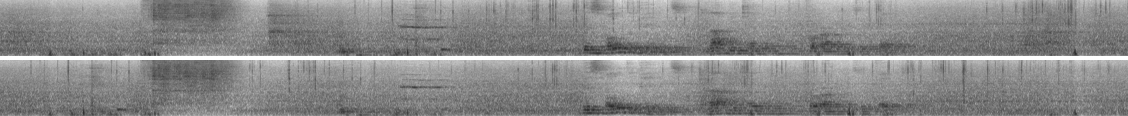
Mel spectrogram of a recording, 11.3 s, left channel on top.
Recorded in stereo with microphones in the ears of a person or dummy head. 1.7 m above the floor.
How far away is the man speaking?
About 1.7 m.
